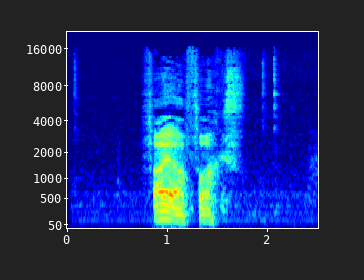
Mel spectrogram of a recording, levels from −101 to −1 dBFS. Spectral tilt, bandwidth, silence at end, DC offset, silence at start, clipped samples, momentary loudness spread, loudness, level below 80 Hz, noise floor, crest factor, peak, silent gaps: -4 dB/octave; 16.5 kHz; 0.8 s; under 0.1%; 0.8 s; under 0.1%; 17 LU; -34 LUFS; -84 dBFS; -77 dBFS; 22 dB; -16 dBFS; none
